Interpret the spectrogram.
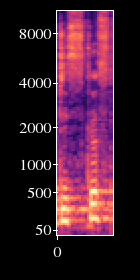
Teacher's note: डिस हमारा unstress syllable है एंड कस हमारा स्ट्रेस सिलेबल है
